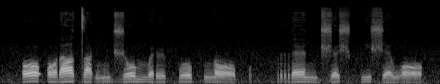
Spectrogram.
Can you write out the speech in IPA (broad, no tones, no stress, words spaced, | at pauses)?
ɔʔɔ ɾataɡ nd͡ʒoməɾø pop nɔp | rɛ nd͡ʒəʃ piʃɛwɔ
